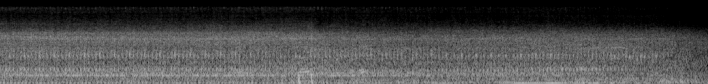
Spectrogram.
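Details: Jaguar 2.0 diesel on a cold morning idling unevenly with a lumpy beat and slight knocking under the clatter, white smoke, barely any throttle response; glow plugs test OK, MAF and cam sensor replaced, fine once warm; cause unknown.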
